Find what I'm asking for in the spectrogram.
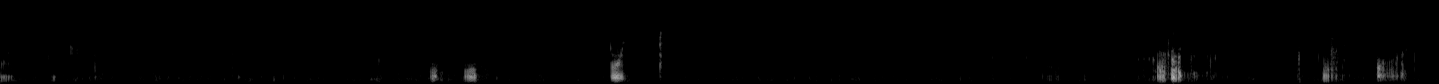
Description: it just DOESN'T STOP!!!!!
